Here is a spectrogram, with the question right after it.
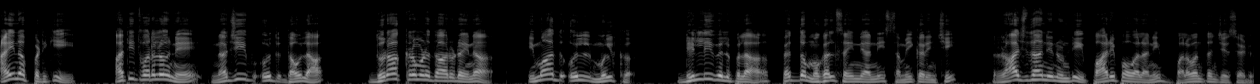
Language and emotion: Telugu, neutral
